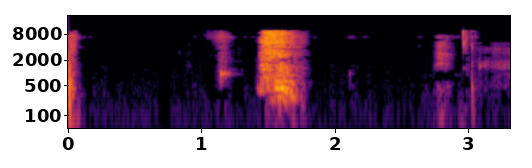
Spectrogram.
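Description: A single loud sneeze bursts out close by in an otherwise quiet room, preceded by a short intake of breath and followed by faint rustling.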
